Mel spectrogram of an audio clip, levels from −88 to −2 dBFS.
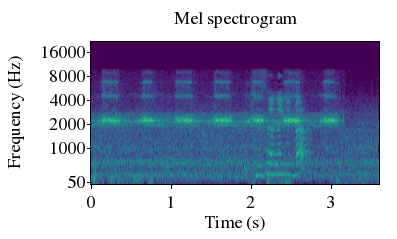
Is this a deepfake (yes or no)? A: no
